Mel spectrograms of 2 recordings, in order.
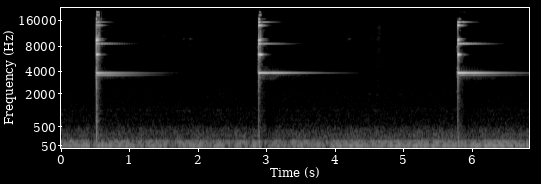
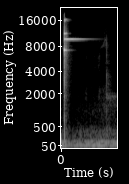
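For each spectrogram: First: Three high, bright pings near 3.8 kHz, each ringing clearly before fading: a genuine silver coin. Second: A single sharp, bright click from a struck coin that dies away fast without the sustained ping of real silver.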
